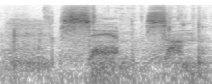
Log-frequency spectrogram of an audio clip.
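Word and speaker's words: Samsun: pronunciations cramps on and there is Sam son good like that Japanese electronics company except that there's no G on the end that's a lot of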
